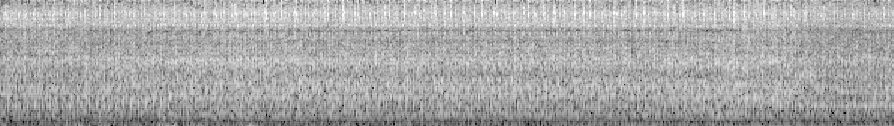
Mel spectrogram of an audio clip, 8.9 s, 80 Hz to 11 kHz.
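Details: Mercedes A-Class W177 with M282 petrol engine at idle: fast, light ticking riding over a steady, fairly bright hum; cause unknown.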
